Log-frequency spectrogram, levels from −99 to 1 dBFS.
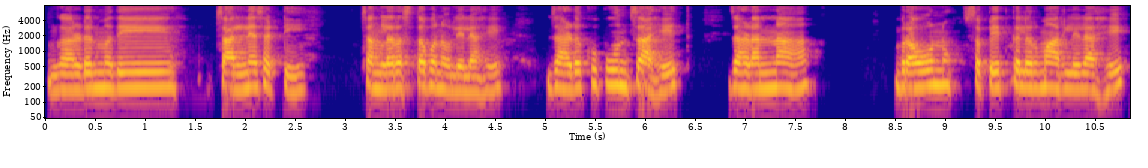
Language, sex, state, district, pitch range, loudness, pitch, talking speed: Marathi, female, Maharashtra, Pune, 185-210 Hz, -15 LUFS, 195 Hz, 95 wpm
